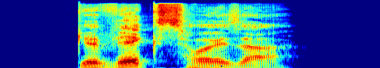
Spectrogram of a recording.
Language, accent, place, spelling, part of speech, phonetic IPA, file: German, Germany, Berlin, Gewächshäuser, noun, [ɡəˈvɛksˌhɔɪ̯zɐ], De-Gewächshäuser.ogg
- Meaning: nominative/accusative/genitive plural of Gewächshaus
